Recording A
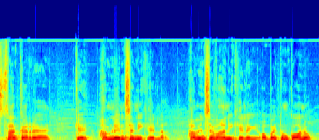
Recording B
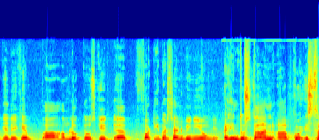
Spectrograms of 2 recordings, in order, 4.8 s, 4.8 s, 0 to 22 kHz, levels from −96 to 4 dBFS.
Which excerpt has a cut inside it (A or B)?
B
